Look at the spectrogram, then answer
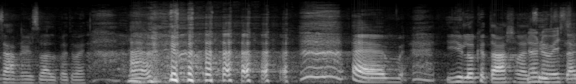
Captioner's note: audience laughing; laughing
